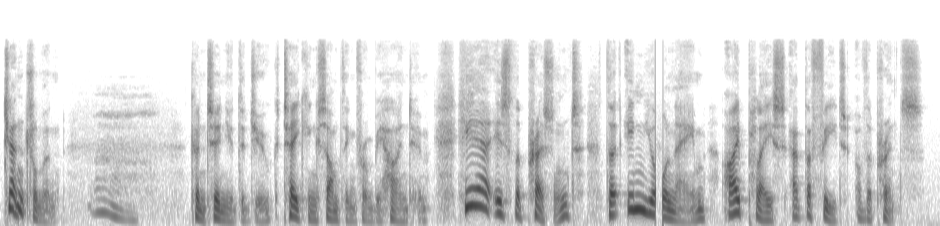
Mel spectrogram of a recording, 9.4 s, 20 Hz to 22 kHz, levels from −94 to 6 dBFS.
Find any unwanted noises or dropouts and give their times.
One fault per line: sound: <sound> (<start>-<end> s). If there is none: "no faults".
sound: sigh (0.9-1.6 s)
sound: dropout (6.5-6.6 s)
